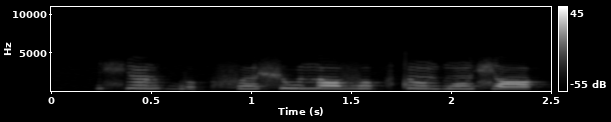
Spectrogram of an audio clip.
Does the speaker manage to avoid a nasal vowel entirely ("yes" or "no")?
no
